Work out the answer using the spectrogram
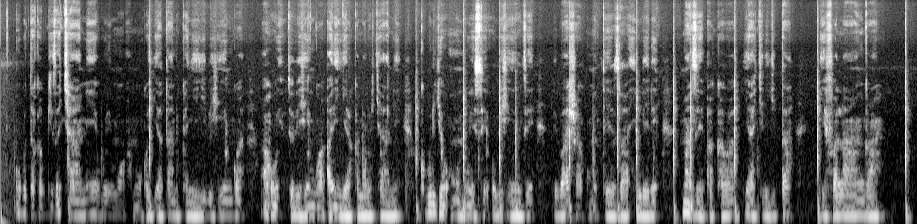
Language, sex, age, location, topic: Kinyarwanda, female, 18-24, Nyagatare, agriculture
